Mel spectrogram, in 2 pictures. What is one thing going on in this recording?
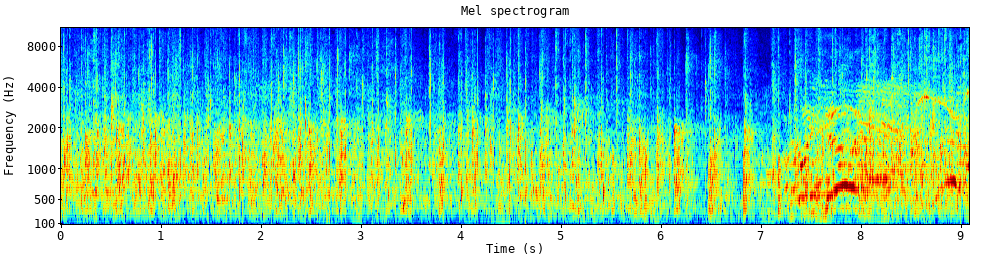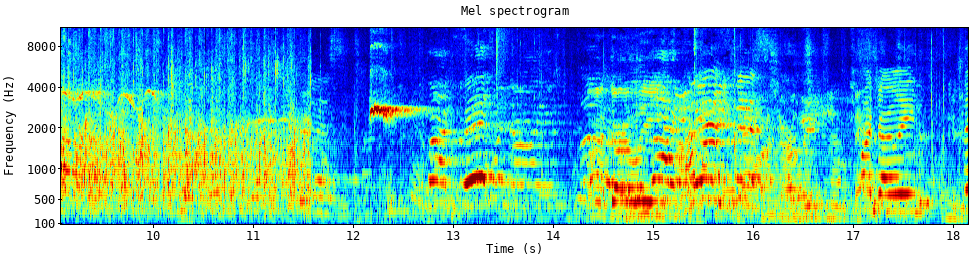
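Voices echo in a large hall.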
